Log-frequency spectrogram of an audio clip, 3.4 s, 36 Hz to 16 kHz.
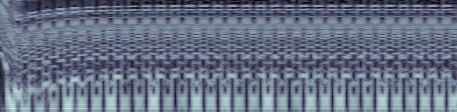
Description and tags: Game Bleeps 4
Sub-heavy arpeggio noise made in NI Massive that could possibly work as a "charge-up" noise in a game or something similar.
